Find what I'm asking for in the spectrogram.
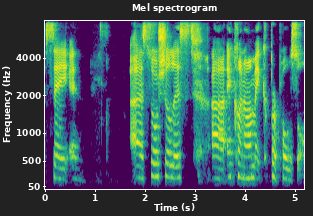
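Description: With fairly even intonation, a woman talks at a fairly high pitch. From Puerto Rico. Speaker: academic author. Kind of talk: interview. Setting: remote call.

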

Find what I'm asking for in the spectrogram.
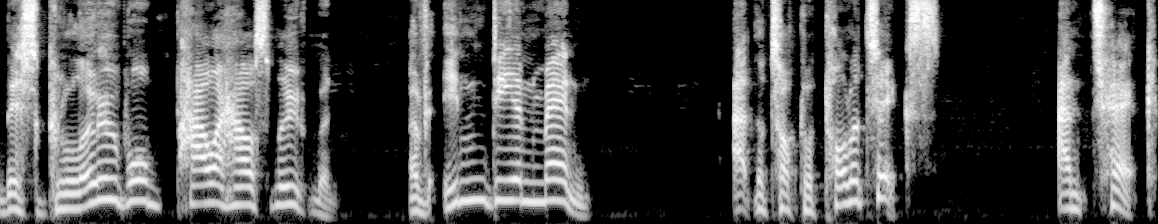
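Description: With an English accent, a man speaks at a high pitch and a very slow pace, leaving long, frequent pauses, his intonation lively and his loudness very even. The recording is very clean, dry and close, with a silent background and no echo. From England. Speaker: comedian. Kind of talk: comedy sketch chat. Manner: animated.

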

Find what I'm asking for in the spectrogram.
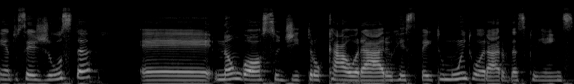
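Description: A normal speaking voice at a fairly slow pace with ordinary pitch variation. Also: woman, medium pitch for a woman, very clean recording, silent background. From Brazil, Minas Gerais. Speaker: beauty salon owner, esthetician. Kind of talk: podcast interview.

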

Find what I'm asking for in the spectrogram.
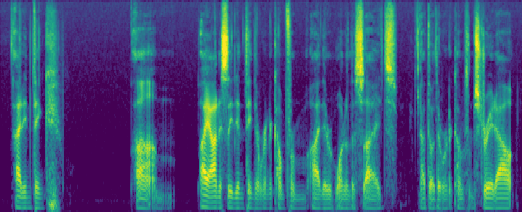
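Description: In a very clean recording with a silent background, a man with a New York accent speaks at a moderate pace in a very deep, low pitch. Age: 40s. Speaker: hunting outfitter and podcaster. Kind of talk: casual interview chat. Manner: halting.

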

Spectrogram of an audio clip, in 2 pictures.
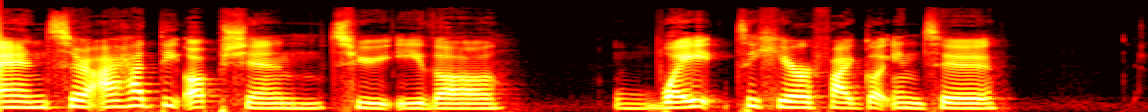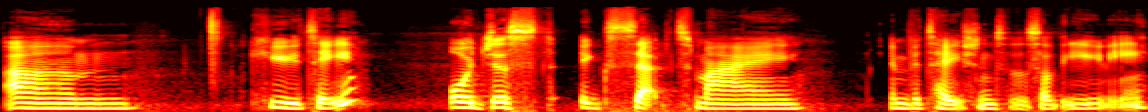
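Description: A woman speaks in an Australian accent, her pitch fairly low. Long, frequent pauses break up her speech in a very clean recording with a silent background. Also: fairly slow pace. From Australia, southeast Queensland. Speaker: film student. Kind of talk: casual interview chat.

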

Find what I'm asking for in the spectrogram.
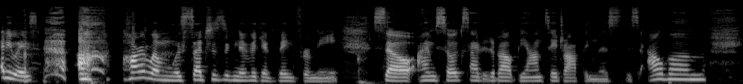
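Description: A woman with a bright, sharp, animated tone and lively intonation at a moderate pace, in a dry, close sound with no echo. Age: 30s. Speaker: podcast host. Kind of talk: casual chat.

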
